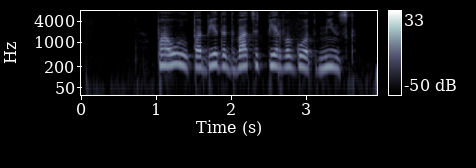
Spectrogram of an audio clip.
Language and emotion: Russian, neutral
